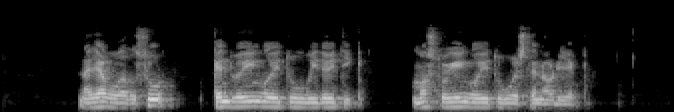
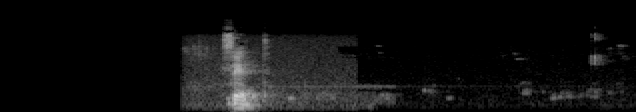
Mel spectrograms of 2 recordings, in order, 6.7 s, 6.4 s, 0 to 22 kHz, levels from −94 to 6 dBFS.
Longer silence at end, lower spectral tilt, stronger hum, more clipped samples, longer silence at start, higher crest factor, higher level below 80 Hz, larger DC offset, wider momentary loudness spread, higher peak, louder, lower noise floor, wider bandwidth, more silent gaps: second, 1 s vs 3.7 s; first, -5.5 dB/octave vs -3.5 dB/octave; neither; neither; second, 0.8 s vs 2.2 s; second, 20 dB vs 28 dB; about the same, -74 dBFS vs -74 dBFS; neither; second, 12 LU vs 27 LU; about the same, -4 dBFS vs -6 dBFS; about the same, -23 LUFS vs -24 LUFS; first, -88 dBFS vs -79 dBFS; about the same, 9 kHz vs 9 kHz; neither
